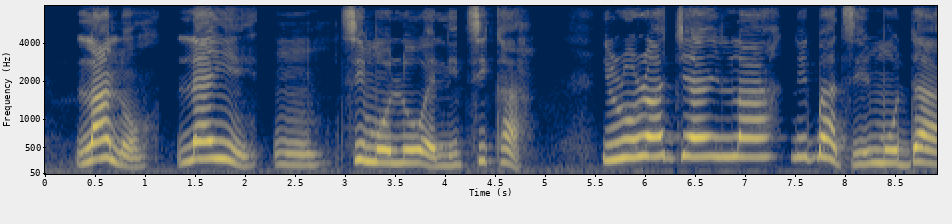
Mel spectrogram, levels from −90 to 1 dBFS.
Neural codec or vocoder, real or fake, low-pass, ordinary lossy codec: none; real; none; none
